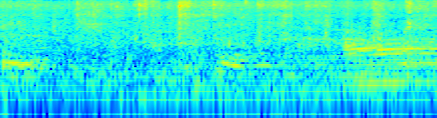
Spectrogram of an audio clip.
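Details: Giant Pegon cattle at a crowded cattle market in Indonesia; a low, drawn-out moo with stacked harmonics sounds near the end, over steady crowd murmur and background music.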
